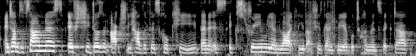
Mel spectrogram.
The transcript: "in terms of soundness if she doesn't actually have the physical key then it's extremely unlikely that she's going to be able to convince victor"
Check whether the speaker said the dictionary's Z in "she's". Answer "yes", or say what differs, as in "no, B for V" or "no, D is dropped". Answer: yes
